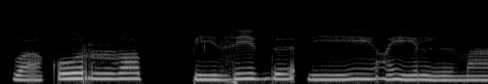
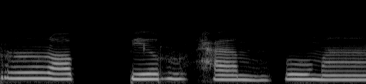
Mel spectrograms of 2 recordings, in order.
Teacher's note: cara bacanya ialah dengan memasukkan huruf pertama ke huruf kedua menjadi satu huruf yang bertasydid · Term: idgham mutaqaribain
